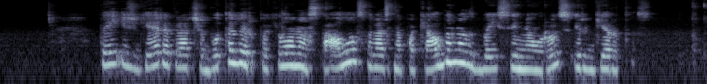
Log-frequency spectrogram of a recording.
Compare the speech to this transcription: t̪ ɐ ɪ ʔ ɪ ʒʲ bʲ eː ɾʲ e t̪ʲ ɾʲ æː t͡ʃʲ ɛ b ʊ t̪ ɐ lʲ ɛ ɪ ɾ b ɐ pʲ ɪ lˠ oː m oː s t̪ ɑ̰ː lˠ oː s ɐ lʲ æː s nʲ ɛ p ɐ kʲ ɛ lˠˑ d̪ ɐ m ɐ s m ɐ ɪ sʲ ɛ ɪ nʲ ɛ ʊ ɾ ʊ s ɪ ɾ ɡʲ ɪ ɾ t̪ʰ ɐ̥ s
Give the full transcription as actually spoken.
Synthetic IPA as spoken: t̪ ɐ ɪ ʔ ɪ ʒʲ ɡʲ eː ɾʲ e t̪ʲ ɾʲ æː t͡ʃʲ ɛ b ʊ t̪ ɐ lʲ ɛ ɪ ɾ p ɐ kʲ ɪ lˠ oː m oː s t̪ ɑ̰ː lˠ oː s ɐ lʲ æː s nʲ ɛ p ɐ kʲ ɛ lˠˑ d̪ ɐ m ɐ s b ɐ ɪ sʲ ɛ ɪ nʲ ɛ ʊ ɾ ʊ s ɪ ɾ ɡʲ ɪ ɾ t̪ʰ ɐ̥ s

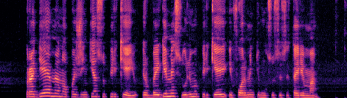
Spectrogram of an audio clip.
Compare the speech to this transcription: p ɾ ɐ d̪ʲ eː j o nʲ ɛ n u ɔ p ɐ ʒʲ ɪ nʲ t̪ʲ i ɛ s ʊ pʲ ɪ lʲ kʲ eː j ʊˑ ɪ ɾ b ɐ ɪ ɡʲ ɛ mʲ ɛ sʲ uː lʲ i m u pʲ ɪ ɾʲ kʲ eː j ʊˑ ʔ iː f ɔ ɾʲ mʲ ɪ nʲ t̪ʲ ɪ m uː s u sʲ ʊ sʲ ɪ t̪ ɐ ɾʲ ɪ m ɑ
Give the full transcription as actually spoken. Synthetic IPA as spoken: p ɾ ɐ d̪ʲ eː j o mʲ ɛ n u ɔ p ɐ ʒʲ ɪ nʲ t̪ʲ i ɛ s ʊ pʲ ɪ ɾʲ kʲ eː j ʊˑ ɪ ɾ b ɐ ɪ ɡʲ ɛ mʲ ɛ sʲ uː lʲ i m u pʲ ɪ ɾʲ kʲ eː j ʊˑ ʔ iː f ɔ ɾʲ mʲ ɪ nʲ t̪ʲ ɪ m uː s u sʲ ʊ sʲ ɪ t̪ ɐ ɾʲ ɪ m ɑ

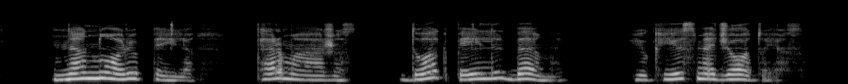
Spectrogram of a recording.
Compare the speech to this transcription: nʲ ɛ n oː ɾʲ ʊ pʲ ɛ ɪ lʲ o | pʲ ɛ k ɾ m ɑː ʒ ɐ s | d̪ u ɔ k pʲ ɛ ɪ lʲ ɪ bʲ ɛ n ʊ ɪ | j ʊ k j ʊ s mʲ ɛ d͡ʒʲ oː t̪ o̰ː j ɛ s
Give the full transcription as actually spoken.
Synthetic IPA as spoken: nʲ ɛ n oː ɾʲ ʊ pʲ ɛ ɪ lʲ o | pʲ ɛ ɾ m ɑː ʒ ɐ s | d̪ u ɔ k pʲ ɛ ɪ lʲ ɪ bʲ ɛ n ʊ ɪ | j ʊ k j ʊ s mʲ ɛ d͡ʒʲ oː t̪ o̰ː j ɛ s

